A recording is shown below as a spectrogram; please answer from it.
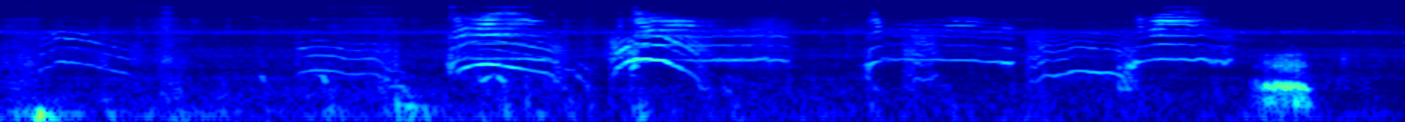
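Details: Domestic cats: foster kitten Ginny exploring the world until foster mother cat Kira carries him home; a run of loud, arched, tonal mews, a few quick ones in a row, then a lower rough sound at the end.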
